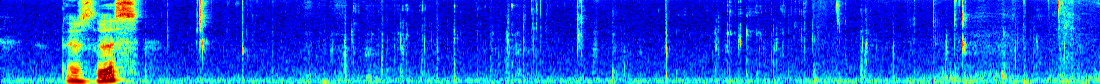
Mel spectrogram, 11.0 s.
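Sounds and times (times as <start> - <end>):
person chewing with mouth clicks: 1.9 - 10.7.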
